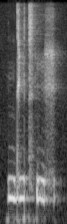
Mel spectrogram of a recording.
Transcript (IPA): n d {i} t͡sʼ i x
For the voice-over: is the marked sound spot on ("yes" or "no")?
yes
